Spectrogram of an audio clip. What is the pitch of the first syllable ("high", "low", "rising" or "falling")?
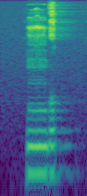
rising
